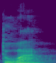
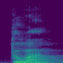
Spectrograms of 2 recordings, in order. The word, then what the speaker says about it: tua: It's pronounced in this fashion, sometimes in Italian, tua. However, this is not the Latin pronunciation anywhere in the classical literature. It's always short, tua, tua. That is, the first syllable is always short, tua.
